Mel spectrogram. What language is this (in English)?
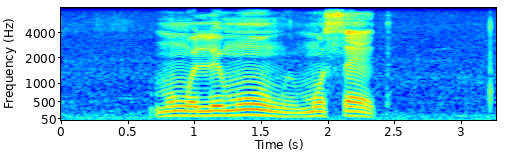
Tswana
